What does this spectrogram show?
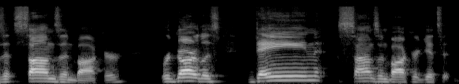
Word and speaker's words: Sanzenbacher: I do think he pronounces it Sanzenbacher.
